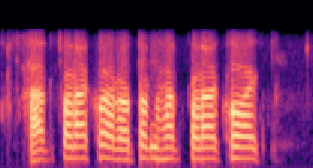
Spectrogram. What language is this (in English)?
Santali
